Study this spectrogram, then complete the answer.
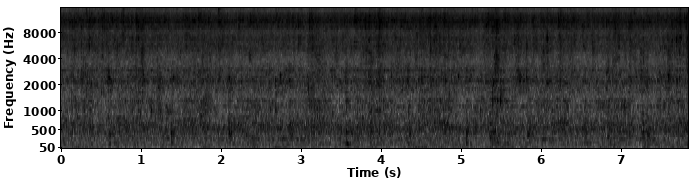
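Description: An Electrolux LEC14 washing machine fills with water in a steady, quiet, continuous gush, with no voices.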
